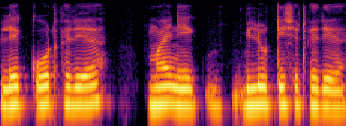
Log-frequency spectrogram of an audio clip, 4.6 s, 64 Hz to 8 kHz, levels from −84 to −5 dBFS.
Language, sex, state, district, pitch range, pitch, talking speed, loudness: Rajasthani, male, Rajasthan, Nagaur, 135-145 Hz, 140 Hz, 145 wpm, -15 LUFS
